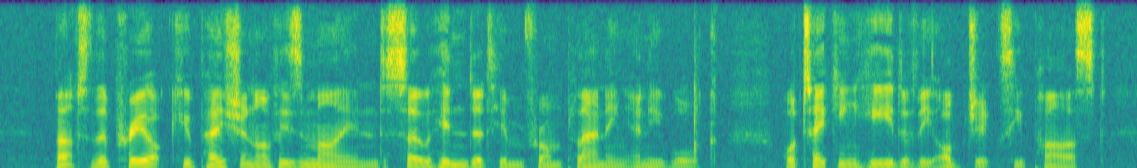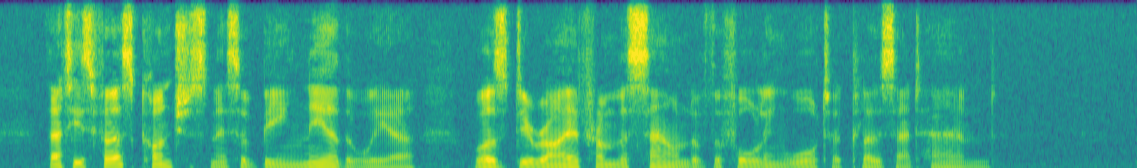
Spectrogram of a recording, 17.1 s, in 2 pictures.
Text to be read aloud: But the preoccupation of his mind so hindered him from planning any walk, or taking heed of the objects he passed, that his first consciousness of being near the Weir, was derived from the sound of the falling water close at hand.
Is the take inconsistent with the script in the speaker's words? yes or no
no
